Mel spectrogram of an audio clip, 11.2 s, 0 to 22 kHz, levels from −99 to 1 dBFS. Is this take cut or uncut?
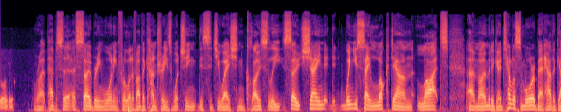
uncut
